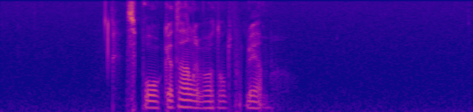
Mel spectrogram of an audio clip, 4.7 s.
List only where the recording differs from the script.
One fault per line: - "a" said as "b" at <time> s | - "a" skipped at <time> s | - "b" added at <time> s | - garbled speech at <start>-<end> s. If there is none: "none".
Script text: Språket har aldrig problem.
- "varit något" added at 2.0 s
